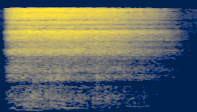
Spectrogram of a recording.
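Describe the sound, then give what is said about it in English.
A single deep inhale during a guided belly-breathing exercise: a loud, airy hiss that swells quickly, holds for about a second, then tapers off into near silence with no talking. “So let's breathe in”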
